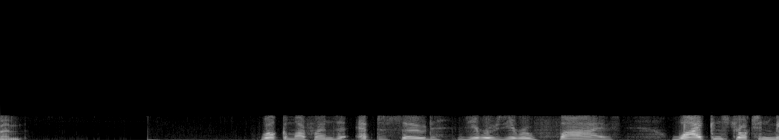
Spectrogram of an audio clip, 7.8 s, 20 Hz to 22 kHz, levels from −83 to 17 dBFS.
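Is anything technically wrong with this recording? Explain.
Yes. Throughout the speech there is a rough, gritty and muffled quality, with nothing above about 3.9 kHz. This is tandem speech coding: the call passed through a speech codec twice in a row, likely G.726 ADPCM on links joined by an A-law section. Each stage decoded and re-coded the previous stage's output, so the quantisation noise and band-limiting compound into a harsher, duller sound than a single pass would give.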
